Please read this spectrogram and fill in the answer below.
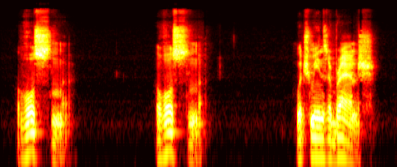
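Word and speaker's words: غصن: Here we have Dhamma at the top of the letter Ghain, so we will pronounce it as Ghu, Ghusn, Ghusn, Ghusn, which means a branch.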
